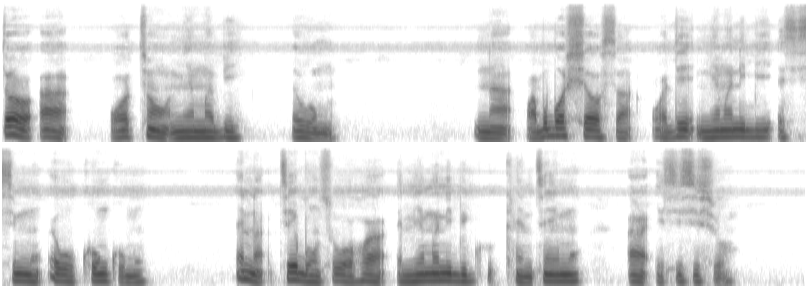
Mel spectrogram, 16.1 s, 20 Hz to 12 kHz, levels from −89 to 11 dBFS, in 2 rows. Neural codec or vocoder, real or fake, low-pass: autoencoder, 48 kHz, 128 numbers a frame, DAC-VAE, trained on Japanese speech; fake; 10.8 kHz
